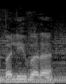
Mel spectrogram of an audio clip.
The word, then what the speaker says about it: Боливар: Но планам Боливара не суждено было осуществиться. 17 декабря 1830 года он умер от туберкулеза. В Европе его имя произносит с ударением на последний слог – «боливар».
